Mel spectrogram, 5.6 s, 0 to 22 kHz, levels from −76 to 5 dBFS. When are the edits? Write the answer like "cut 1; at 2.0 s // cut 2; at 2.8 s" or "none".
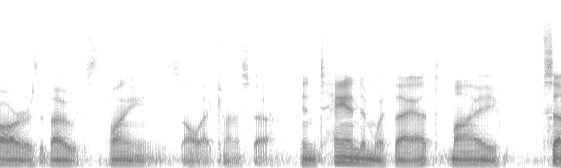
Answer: cut 1; at 2.8 s // cut 2; at 4.4 s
